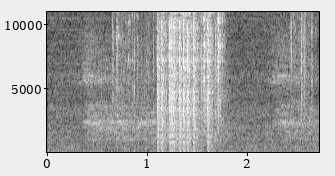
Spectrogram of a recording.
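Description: A gun fires a short burst of shots.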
